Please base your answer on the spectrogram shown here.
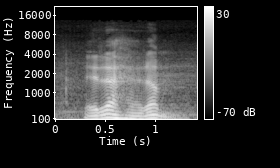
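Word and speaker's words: र्ह्रं: तो इसका उच्चारण है रहरम। रहरम, रेफ पहले यानी आधा र, फिर आधा ह और अंत का पूरा र पे बिंदु।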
